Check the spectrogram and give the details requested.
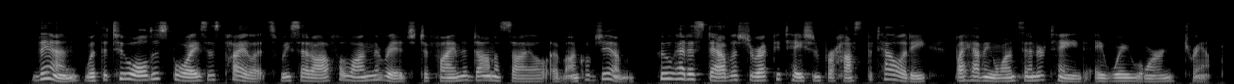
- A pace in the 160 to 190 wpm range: Yes, average, 175 wpm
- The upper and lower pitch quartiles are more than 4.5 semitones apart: Yes, average, 5.2 semitones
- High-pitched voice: No, medium, 175 Hz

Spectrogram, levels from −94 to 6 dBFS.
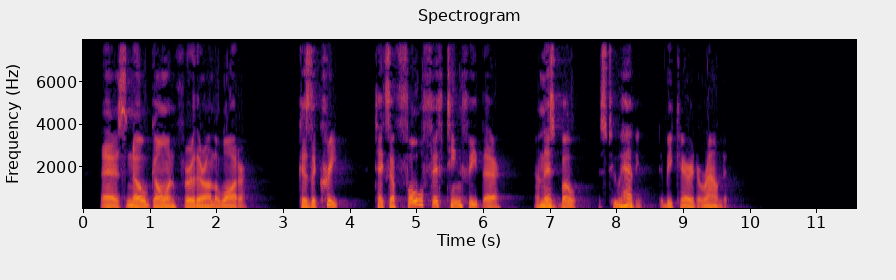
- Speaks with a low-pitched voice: Yes, low, 115 Hz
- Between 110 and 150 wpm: Yes, average, 145 wpm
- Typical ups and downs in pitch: No, wide, 7.4 semitones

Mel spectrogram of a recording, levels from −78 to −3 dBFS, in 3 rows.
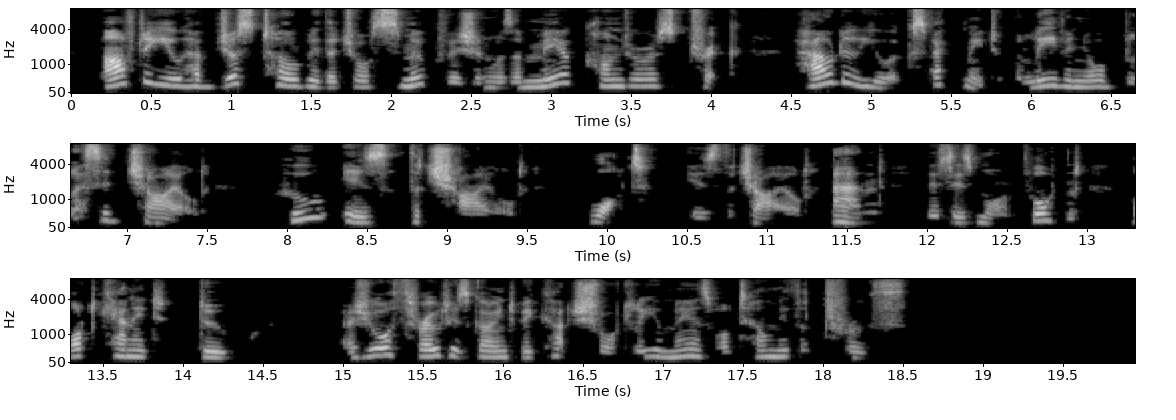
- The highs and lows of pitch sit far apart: No, average, 4.1 semitones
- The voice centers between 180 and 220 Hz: Yes, medium, 185 Hz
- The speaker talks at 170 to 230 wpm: Yes, average, 175 wpm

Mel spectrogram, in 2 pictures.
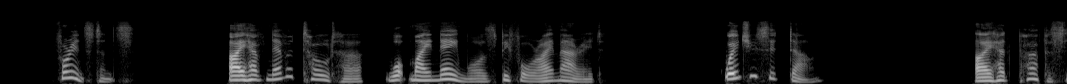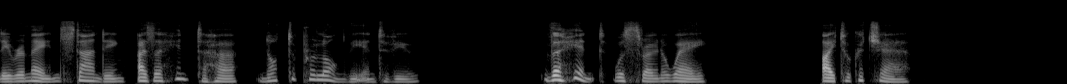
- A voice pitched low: No, medium, 165 Hz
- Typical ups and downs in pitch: No, wide, 7.4 semitones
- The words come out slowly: Yes, slow, 120 wpm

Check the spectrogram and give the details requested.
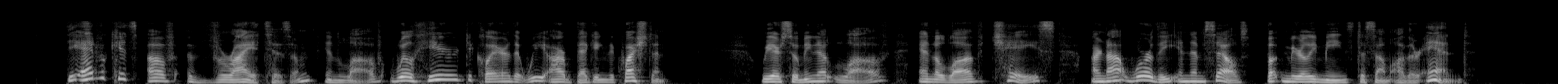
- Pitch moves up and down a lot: Yes, wide, 7.7 semitones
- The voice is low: Yes, low, 130 Hz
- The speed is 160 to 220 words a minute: No, average, 140 wpm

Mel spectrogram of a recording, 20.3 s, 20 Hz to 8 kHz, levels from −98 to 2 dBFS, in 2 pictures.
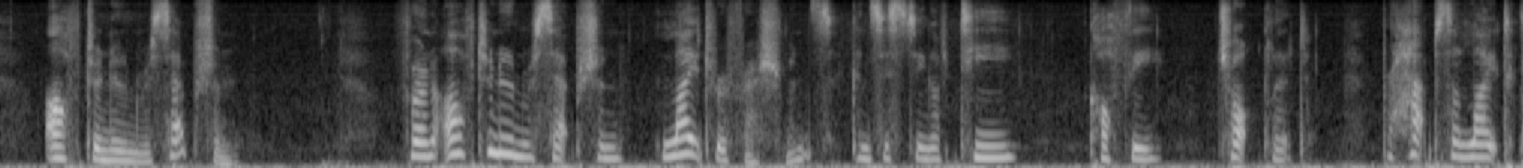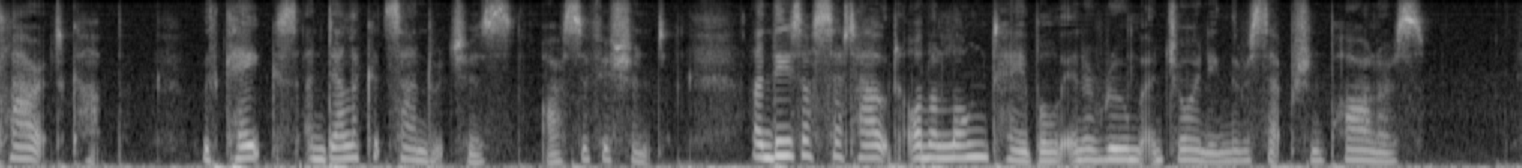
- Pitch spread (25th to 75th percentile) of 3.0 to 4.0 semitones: No, average, 4.4 semitones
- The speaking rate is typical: No, slow, 120 wpm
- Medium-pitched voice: No, high, 200 Hz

